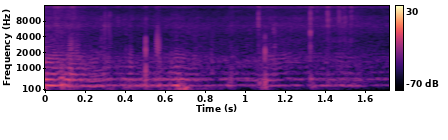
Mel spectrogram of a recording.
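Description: Honeybees humming around an opened hive during a swarm transfer in the mountains, a close steady drone with individual bees whining past, no voices.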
